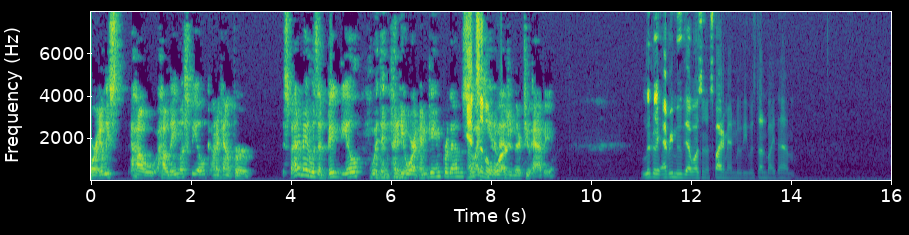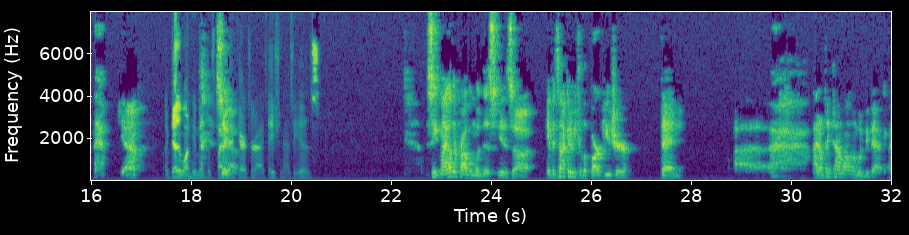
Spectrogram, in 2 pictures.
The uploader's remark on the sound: Which we do apologize for a shakier audio today. Were having some tech issues with the episode.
